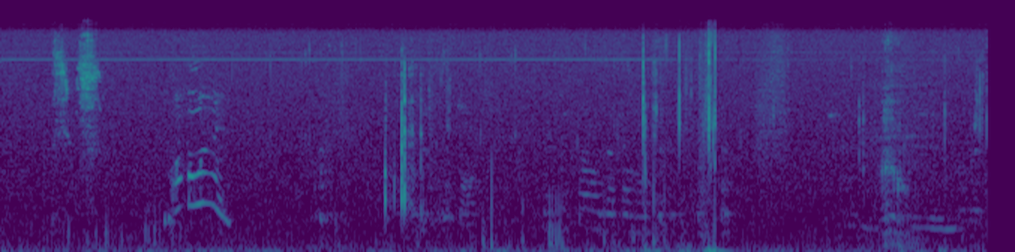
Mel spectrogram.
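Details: Domestic cat Tigroo at mealtime by its food bowl, excitedly voicing its enthusiasm: one clear arching meow that rises then falls, followed by shorter chirping calls, with a woman talking in French and kitchen clatter throughout.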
